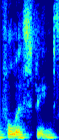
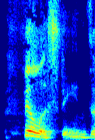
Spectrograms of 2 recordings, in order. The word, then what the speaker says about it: Philistines: I was raised to call them Philistines. It's Philistines is how you say it.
